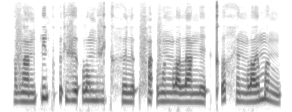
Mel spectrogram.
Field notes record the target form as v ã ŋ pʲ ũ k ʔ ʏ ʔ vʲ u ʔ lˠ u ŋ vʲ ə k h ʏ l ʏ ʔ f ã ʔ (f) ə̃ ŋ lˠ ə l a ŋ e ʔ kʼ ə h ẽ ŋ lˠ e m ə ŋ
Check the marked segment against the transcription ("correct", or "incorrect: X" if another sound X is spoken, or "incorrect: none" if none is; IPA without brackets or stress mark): incorrect: v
